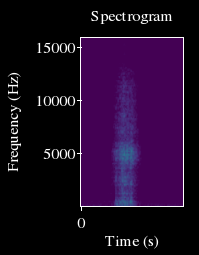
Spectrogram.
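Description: A single sharp sneeze bursts out, a quick breathy blast lasting about a quarter second before quiet returns.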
